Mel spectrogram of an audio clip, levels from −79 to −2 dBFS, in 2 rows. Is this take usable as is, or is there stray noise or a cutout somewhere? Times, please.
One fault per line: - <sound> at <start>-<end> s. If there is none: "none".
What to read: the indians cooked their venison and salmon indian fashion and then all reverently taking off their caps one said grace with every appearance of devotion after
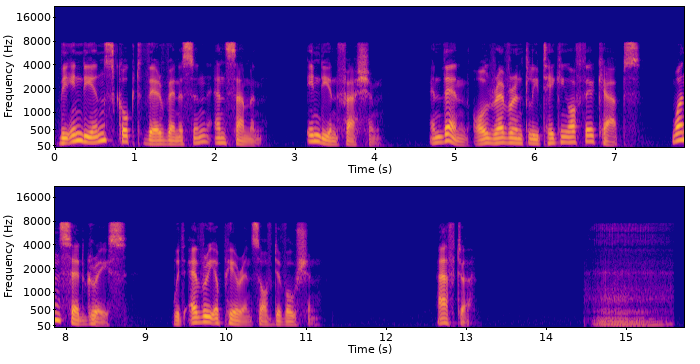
- breath at 14.5-15.6 s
